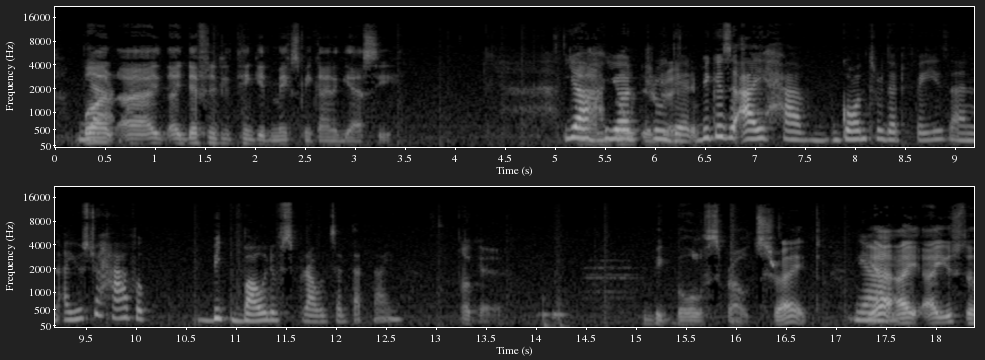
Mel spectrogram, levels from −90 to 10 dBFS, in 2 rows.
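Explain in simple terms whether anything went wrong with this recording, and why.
Nothing went wrong; this speech recording has no audible faults.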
